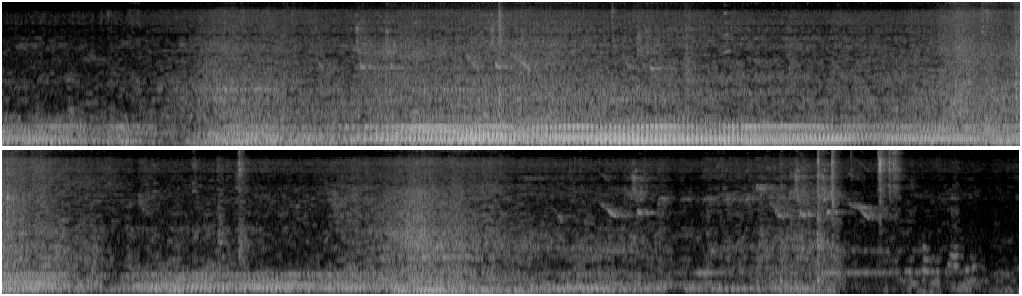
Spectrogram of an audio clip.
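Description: Engine noise of a motor vehicle going by, swelling to its loudest about six seconds in and fading, then a second, weaker rise and fall a few seconds later.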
